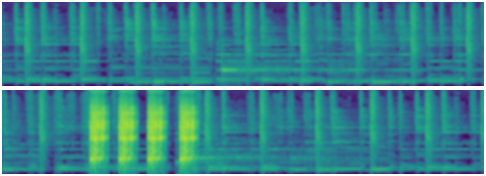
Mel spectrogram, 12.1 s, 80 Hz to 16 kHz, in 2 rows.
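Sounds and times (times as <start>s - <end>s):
light ukulele music: 0.0s - 12.0s
cartoon munching sounds: 7.2s - 8.5s.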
